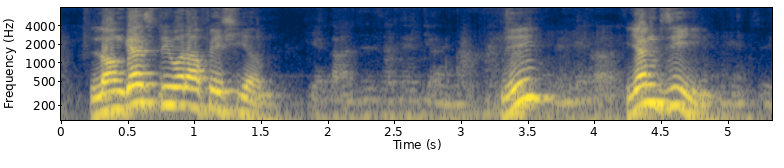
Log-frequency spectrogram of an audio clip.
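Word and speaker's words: Yangtze: جی ینگزی، تلفظ صحیح ہے، ینگزی ان چائنا.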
